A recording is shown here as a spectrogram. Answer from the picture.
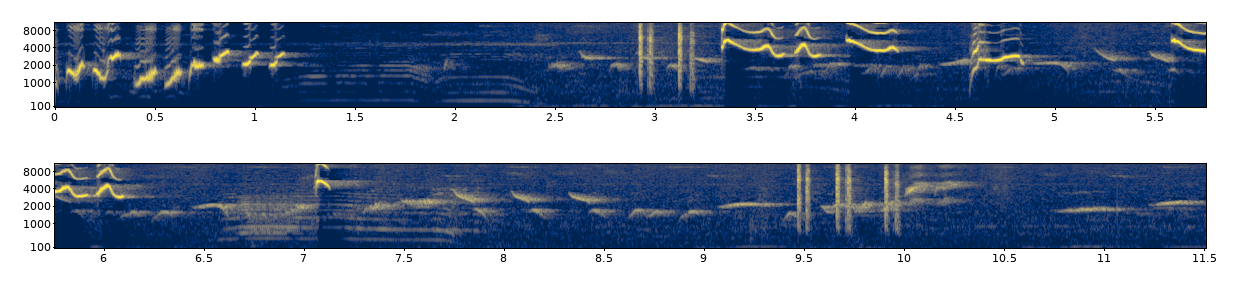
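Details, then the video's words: White-rumped shama singing to provoke rivals: varied rich whistles, slurred upward and downward notes, and sharp clicks in a fast, changing sequence with brief pauses. "KRETEKAN MURAI BATU MEMANCING EMOSI, BIKIN LAWAN CEPAT GACOR EMOSI"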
